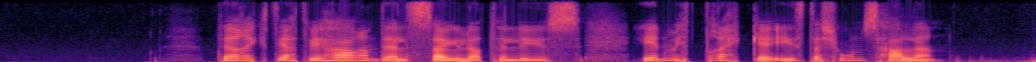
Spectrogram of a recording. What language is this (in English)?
Norwegian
